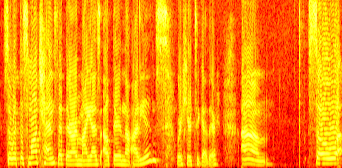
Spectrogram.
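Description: A woman's voice: medium pitch, rough recording. Casual woman professor at a podium. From Los Angeles. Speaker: sociology professor speaker. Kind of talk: conference talk. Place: lecture room at a podium. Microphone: podium microphone.

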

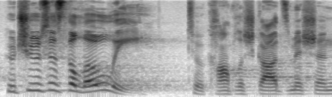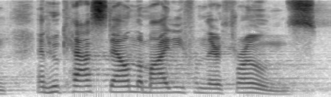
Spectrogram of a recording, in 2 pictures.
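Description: Priest in his 30s, fairly high voice, slow deliberate sermon delivery, long church reverb. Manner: slow, measured preaching with trailing drops in pitch. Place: church sanctuary at a pulpit. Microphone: pulpit microphone.

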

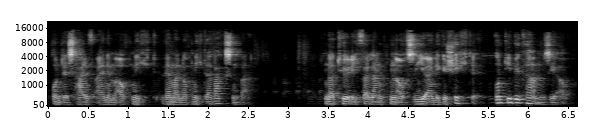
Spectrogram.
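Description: Wry, lowish-voiced radio play narrator. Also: male voice, a little fast, pushed and bright, reverberant, full character voice. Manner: wry, reflective. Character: grown man looking back wryly on his vagabond youth.

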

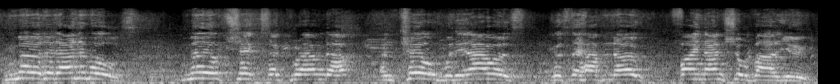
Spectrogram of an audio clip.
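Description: A man's voice: very high voice, fairly even intonation, a little slow. A man giving an animal rights protest speech and chanting slogans in an emphatic, accusatory way. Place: shop doorway at a street protest. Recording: distant, echoey, very noisy street recording.

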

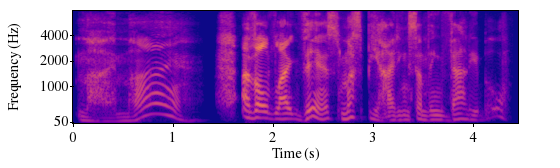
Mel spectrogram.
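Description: A man's voice: medium pitch, very animated, measured pace, a bit bright, husky, no room sound, clean studio sound, exaggerated voice. A man playing a vain, sardonic, centuries-old vampire rogue in a video game, with an arch, theatrical delivery. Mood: wry, amused. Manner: arch, flamboyant, drawling, mocking. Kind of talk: video game character acting.

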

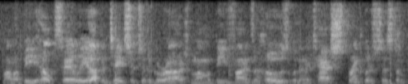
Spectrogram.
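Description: A man's voice: medium pitch, fairly quick. Man in a roomy, distant meeting-room recording. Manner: informal, profane. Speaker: film writer-director leading a table read. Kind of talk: casual introduction, then reading script directions aloud. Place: meeting room with a conference table. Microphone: distant camera microphone. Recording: roomy, distant camera mic, background noise.

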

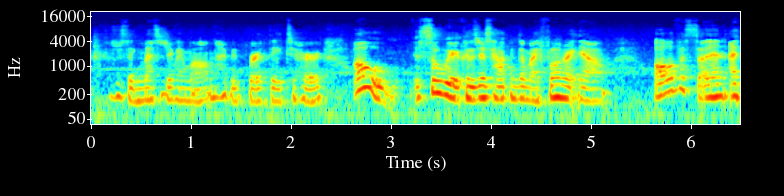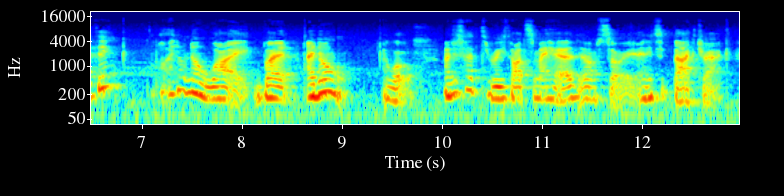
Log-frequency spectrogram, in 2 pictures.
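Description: A woman's voice: low-pitched, animated, brisk. Chatty young woman, rambling vlog. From Canada. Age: young adult. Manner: rambling, chatty, many fillers and self-corrections. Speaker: vlogger. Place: hotel room, indoors, sitting in bed. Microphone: phone camera held close.

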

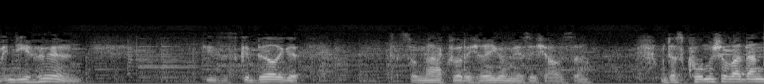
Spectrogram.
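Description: A man acting a troubled astronaut in a 1970s radio drama, halting and repeating himself as he recalls terrifying dreams. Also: lowish voice, natural voice. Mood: uneasy, insistent. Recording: dull 1970s radio play recording.

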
